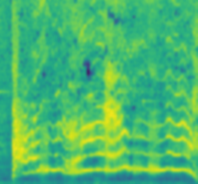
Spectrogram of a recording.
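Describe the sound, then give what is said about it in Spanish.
A person imitates a cat's mating yowl heard at night under a full moon, one long, loud, wavering wail lasting over two seconds, rising sharply at the start and dropping away at the end, with no other sounds. “Eso era un gato, era un gato apareándose.”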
